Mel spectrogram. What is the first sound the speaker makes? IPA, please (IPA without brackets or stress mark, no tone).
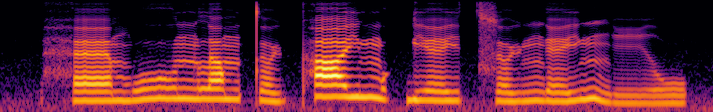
h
